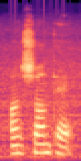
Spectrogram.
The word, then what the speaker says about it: enchanté: And notice there's a spelling difference for masculine with one E versus feminine with two E's, but they're pronounced exactly the same, enchanté.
